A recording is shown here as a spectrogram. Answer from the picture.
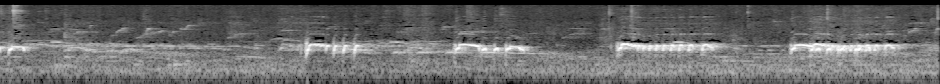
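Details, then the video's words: Several zebra doves sing in answer to one another, a recording meant to coax other doves into song: short bursts of rapid, rolling coos repeated every second or two, with softer cooing underneath. "pancingan suara perkutut rame"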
